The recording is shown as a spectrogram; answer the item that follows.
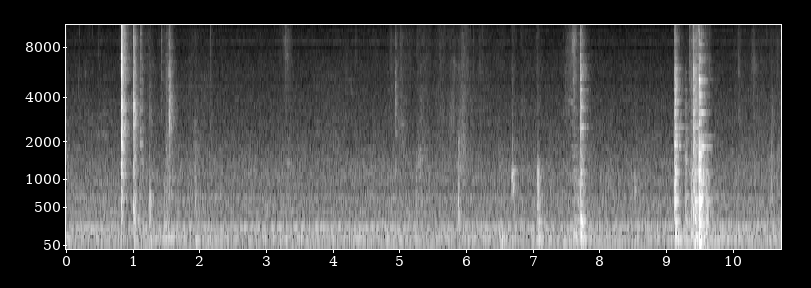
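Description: Scattered clinks and knocks of a metal knife and utensils set down and handled on a metal baking sheet: a few about a second in, a couple more later, and the loudest cluster near the end. A faint steady low hum runs underneath.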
